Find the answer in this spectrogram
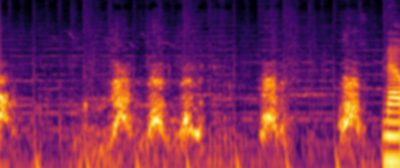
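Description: A large dog, a Fila Brasileiro, barking: three quick barks a little after a second in, then two more spaced out, over background music.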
